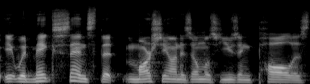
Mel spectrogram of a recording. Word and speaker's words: Marcion: So it would make sense that Marcion is almost using Paul as like his pseudonym, if you will, which kind of makes sense. Marcion means, or it literally called Markion, or pronounced Markion back then.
